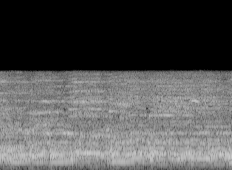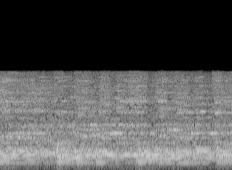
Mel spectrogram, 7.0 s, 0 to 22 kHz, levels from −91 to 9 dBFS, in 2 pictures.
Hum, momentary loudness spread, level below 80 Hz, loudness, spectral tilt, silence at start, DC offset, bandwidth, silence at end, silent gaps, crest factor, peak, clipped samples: none; 2 LU; -48 dBFS; -16 LUFS; -8 dB/octave; 0 s; under 0.1%; 4.8 kHz; 0 s; none; 10 dB; -6 dBFS; under 0.1%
